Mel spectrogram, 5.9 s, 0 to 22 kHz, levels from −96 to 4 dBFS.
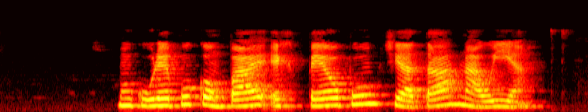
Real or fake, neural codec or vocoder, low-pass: real; none; 7.2 kHz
